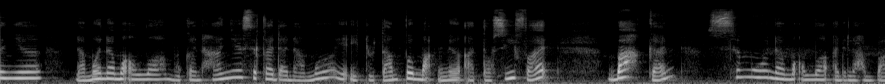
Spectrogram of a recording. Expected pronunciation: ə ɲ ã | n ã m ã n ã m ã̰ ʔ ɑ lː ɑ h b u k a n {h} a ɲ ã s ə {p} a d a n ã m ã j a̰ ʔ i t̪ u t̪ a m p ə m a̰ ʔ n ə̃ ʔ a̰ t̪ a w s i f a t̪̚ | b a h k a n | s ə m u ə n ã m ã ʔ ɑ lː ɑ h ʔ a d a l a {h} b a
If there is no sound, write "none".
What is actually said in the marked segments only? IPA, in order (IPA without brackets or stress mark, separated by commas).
h, k, h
